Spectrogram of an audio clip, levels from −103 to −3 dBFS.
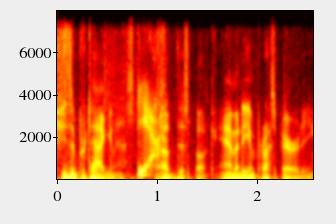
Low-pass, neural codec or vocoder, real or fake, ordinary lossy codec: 7.2 kHz; none; real; Opus, 64 kbps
